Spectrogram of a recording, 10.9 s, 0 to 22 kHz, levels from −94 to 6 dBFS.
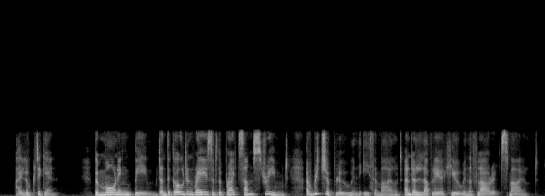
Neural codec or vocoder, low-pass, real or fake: codec, 16 kHz, 6 kbps, DAC; 7.2 kHz; fake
